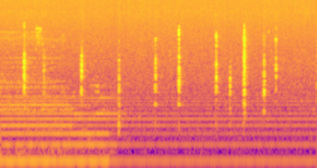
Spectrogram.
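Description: Faint, irregular chalk taps and clicks on a blackboard as words are written, over a faint low hum that drops away about one and a half seconds in.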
